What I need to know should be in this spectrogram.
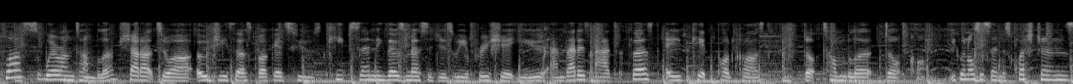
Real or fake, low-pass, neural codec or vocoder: fake; 7.2 kHz; vocoder, 44.1 kHz, 128 mel bands every 512 samples, BigVGAN v2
